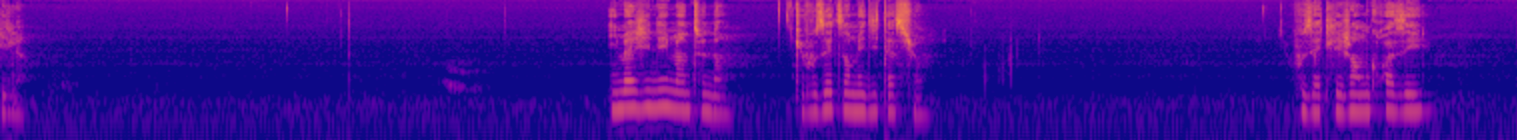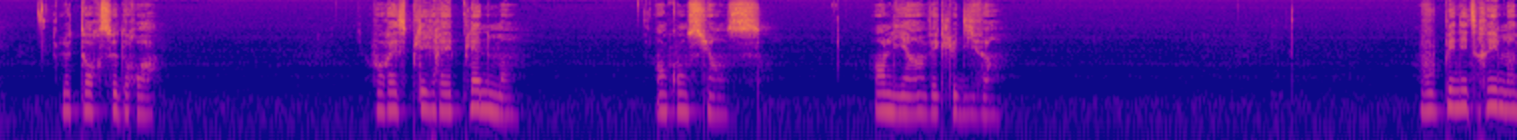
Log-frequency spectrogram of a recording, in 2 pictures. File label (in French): Meditation Glande Pineale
